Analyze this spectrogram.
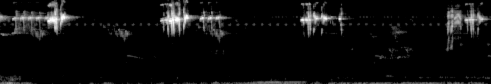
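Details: Thin, piercing high chirps of a blue-crowned hanging parrot being lured for capture, delivered in tight clusters roughly every two to three seconds, with quiet pauses between and a faint steady high tone behind.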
